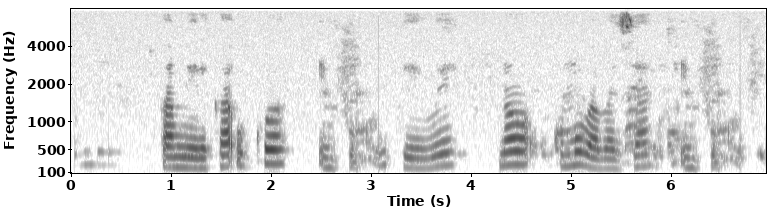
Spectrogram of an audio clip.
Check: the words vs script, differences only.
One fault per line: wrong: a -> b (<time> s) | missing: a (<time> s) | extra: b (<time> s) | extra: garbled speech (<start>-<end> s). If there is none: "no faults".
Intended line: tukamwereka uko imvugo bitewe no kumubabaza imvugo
no faults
